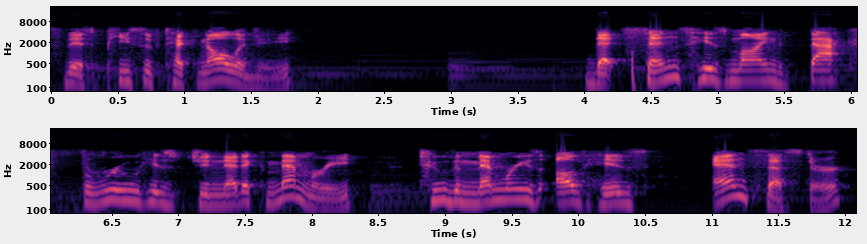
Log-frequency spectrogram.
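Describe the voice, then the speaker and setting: Guy doing casual video game channel commentary, slow paced and emphatic, music in the background. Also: fairly high pitch, highs cut off. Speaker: video game channel host giving opinions.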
